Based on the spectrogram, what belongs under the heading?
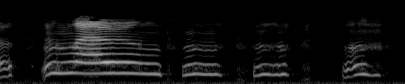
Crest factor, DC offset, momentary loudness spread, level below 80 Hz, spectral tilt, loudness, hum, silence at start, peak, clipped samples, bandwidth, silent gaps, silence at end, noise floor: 20 dB; under 0.1%; 22 LU; -68 dBFS; 3 dB/octave; -26 LUFS; none; 0 s; -10 dBFS; under 0.1%; 10.5 kHz; none; 0.25 s; -61 dBFS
